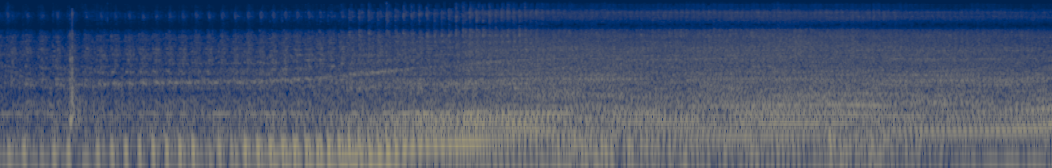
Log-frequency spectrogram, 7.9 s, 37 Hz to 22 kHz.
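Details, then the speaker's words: Firman 3200 inverter generator fitted with an added fuel pump, check valve and fuel filter for an extended-run auxiliary tank, side cover off so louder, started on the internal tank; pull-start catches, revs settle into steady even drone, no misses or knocks; normal running. "It's going to be a little louder than usual because the side cover is off. I'm going to start it up on the internal tank."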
